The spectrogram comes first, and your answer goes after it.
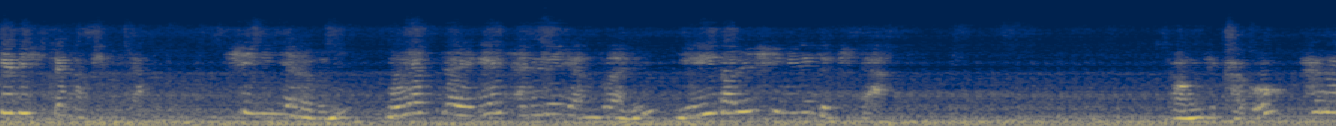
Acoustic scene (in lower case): bus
